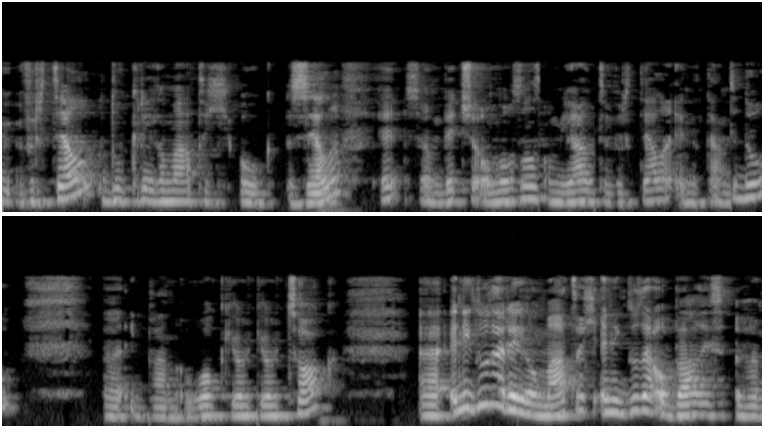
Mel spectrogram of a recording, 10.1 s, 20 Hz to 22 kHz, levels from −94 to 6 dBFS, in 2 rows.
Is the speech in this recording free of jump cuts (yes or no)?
no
